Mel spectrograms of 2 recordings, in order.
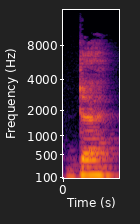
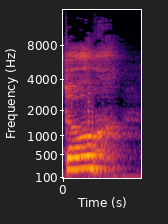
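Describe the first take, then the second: First: It ends in an open 'ay'-like vowel. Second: It ends in a rough throat-clearing 'ch'. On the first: The speaker calls it wrong. "de or doke" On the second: The speaker calls it right. "like clearing your throat when you really hate to"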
